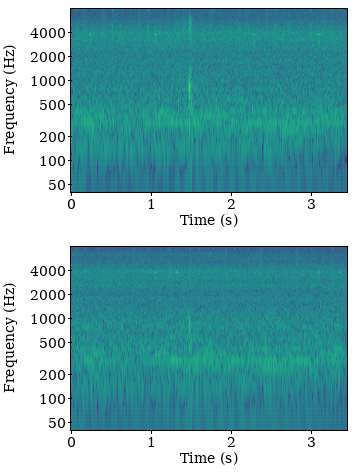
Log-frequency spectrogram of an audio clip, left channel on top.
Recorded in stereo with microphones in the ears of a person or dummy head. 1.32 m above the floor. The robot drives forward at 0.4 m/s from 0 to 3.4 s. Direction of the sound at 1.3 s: 70° left (ahead or behind).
